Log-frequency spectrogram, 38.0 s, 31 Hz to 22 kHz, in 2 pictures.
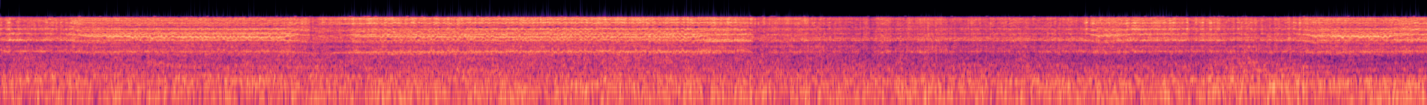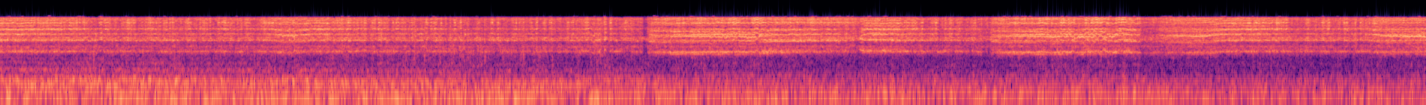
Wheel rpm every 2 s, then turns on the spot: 230, 210, 210, 210, 220, 230, 230, 230, 230, 220, 230, 230, 230, 230, 220, 230, 220, 220, 230.
none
